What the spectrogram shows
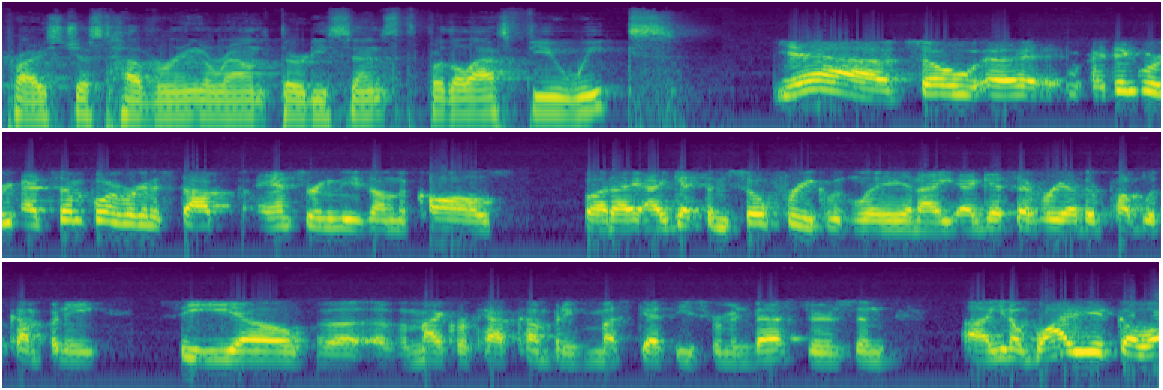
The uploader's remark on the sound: Investor Conference Call.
